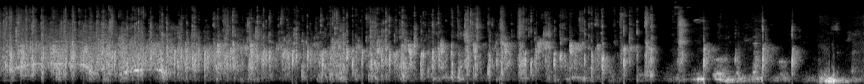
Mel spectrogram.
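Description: Audience at the 70th annual Lake County Winter Gala applauds a departing board member, a loud sustained burst of hand clapping that thins into scattered claps as a voice begins speaking near the end.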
